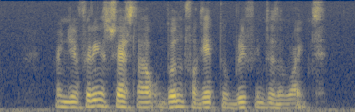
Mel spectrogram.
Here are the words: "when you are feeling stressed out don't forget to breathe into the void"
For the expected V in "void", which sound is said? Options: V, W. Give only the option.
W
